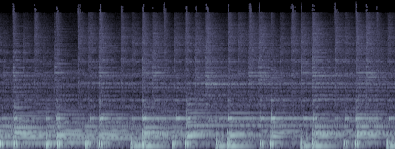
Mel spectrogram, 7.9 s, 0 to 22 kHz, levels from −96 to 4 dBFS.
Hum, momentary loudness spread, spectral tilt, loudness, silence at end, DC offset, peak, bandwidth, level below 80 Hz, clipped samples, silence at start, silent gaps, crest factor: none; 5 LU; -5.5 dB/octave; -32 LUFS; 0 s; under 0.1%; -14 dBFS; over 20 kHz; -38 dBFS; under 0.1%; 0 s; none; 16 dB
